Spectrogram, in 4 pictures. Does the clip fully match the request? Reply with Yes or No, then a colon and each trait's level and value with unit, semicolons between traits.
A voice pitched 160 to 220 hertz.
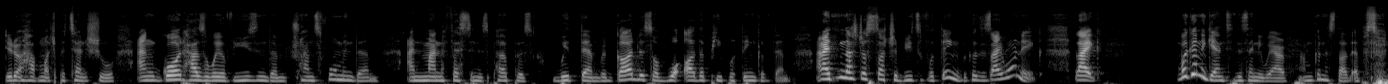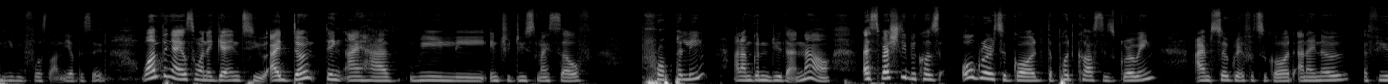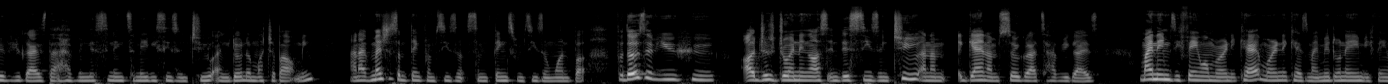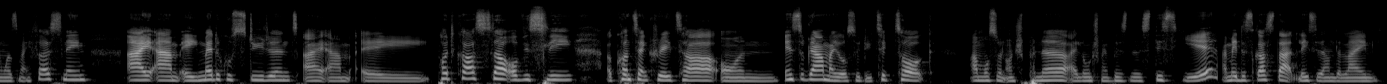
Yes: medium, 185 Hz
